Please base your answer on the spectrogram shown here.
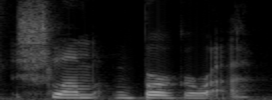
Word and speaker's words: Schlumbergera: i said it wrong it's schlum burger schlumberger like hamburger hamburger yeah um yeah not schlumberger i guess that's a it's an oil company schlumbergera that's what it is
